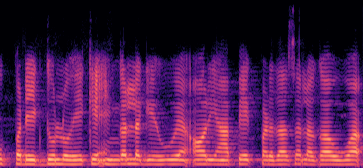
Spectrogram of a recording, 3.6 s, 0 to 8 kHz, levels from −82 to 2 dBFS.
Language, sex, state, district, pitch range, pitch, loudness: Hindi, female, Uttar Pradesh, Lalitpur, 200-210 Hz, 205 Hz, -16 LUFS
